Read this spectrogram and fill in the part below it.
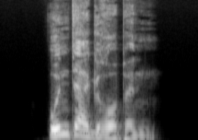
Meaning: plural of Untergruppe
- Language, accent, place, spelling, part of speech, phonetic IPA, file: German, Germany, Berlin, Untergruppen, noun, [ˈʊntɐˌɡʁʊpn̩], De-Untergruppen.ogg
